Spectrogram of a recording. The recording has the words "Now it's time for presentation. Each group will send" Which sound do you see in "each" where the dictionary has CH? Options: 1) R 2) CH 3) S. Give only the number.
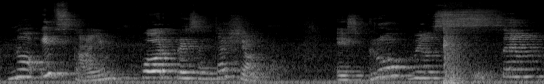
3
